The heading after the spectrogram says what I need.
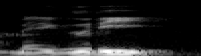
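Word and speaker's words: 巡り: Đây là chữ tuần đúng không? Đọc là meguri.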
